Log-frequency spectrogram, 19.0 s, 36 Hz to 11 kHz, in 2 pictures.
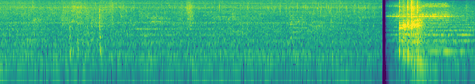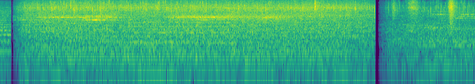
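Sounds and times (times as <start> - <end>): chicken simmering in a pot: 0.0 - 7.9, 9.8 - 19.0.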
